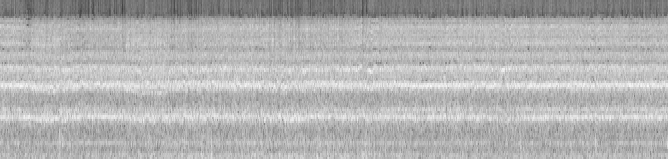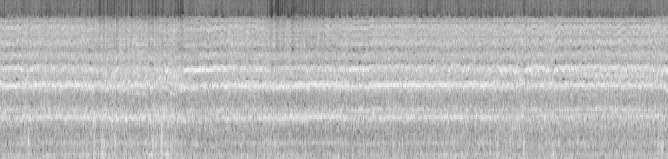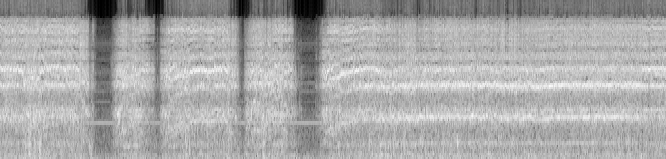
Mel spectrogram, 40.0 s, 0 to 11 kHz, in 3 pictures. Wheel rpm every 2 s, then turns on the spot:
230, 220, 230, 230, 230, 230, 230, 220, 210, 230, 230, 230, 210, 210, 100, 140, 110, 220, 220, 230.
none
